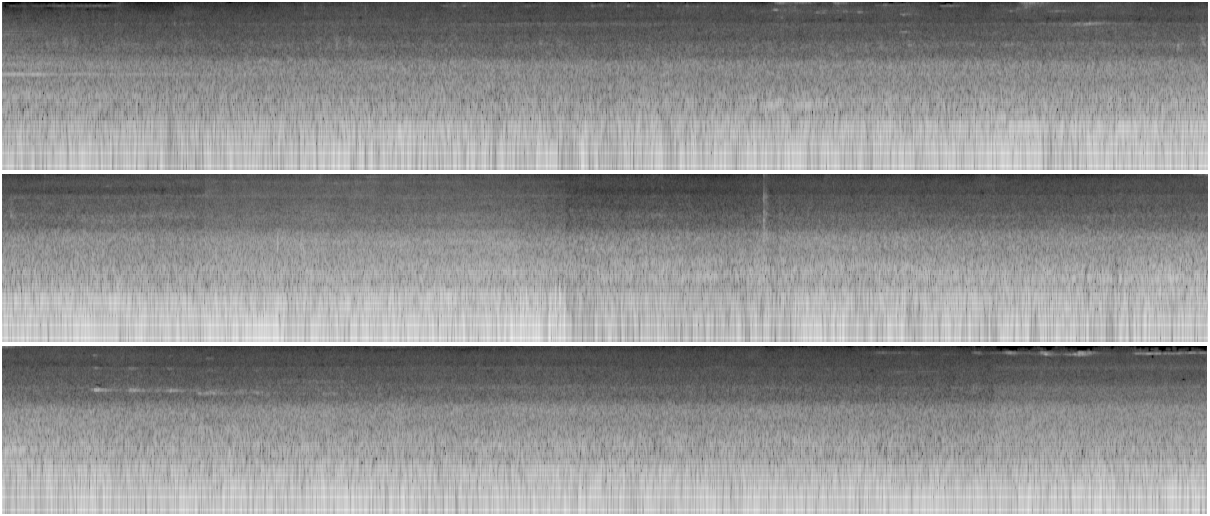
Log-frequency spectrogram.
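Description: Steady road traffic from a street of cars and buses, swelling louder around ten to thirteen seconds in, then dropping back.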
